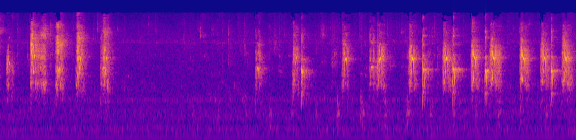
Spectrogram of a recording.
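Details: Java sparrow chicks, three days after arriving in their new home, beg at morning feeding with harsh, raspy squawks, about two a second, in bursts separated by brief pauses, as two older Java sparrows barge in; a faint steady hum sits underneath.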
